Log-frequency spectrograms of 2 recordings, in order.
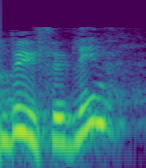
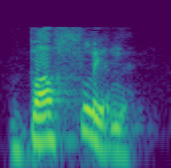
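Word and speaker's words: Byfuglien: Du har ju ett perfekt uttal på efternamnet. – Jag ska ha det norska. – Ja. – Ja, Byfuglin. – Byfuglin. Och i NHL heter han? – Bufflin. – Bufflin, ja.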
